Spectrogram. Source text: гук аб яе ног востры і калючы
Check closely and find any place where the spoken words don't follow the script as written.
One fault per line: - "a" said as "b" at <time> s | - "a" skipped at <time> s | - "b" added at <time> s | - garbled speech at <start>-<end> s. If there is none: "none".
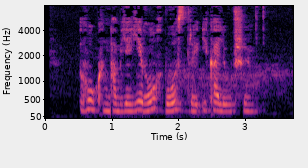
none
